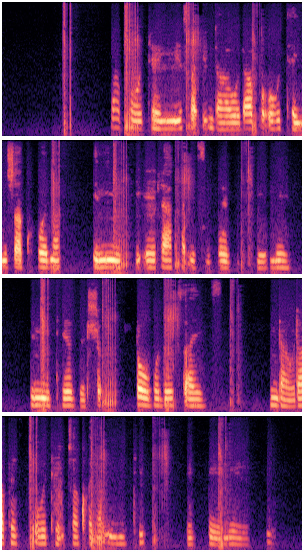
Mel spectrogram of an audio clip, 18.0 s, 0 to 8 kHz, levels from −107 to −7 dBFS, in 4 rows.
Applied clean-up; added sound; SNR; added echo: neural mask model RNNoise.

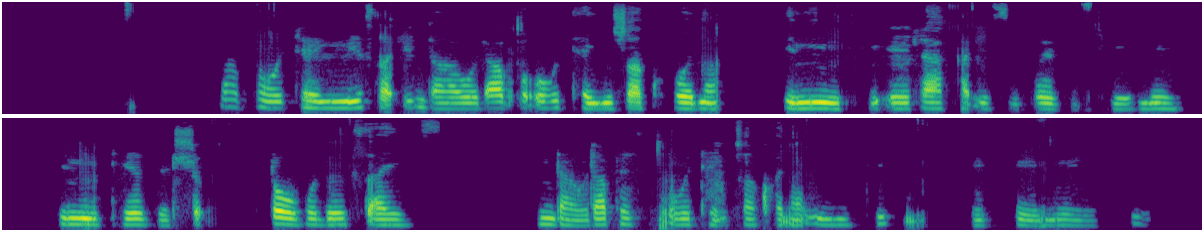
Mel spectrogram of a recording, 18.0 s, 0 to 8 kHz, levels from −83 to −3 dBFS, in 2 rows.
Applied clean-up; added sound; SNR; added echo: neural mask model Resemble Enhance denoiser.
